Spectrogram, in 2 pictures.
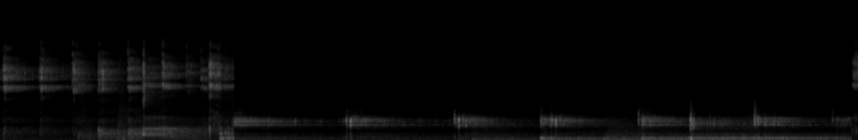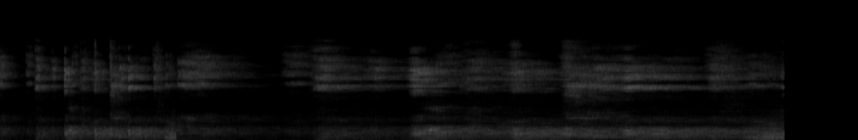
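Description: A table tennis ball being hit by bats and bouncing on the table in a run of forehand flick exchanges: a quick series of sharp pings and clicks several times a second. For a stretch in the middle the clicks ring lower in pitch.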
